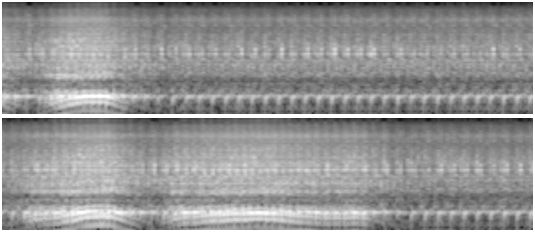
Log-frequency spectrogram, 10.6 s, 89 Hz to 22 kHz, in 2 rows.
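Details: 1989 VW Jetta mk2 diesel, 5-speed, about 118,000 miles, revived after sitting about 14 years, on new fuel and a new battery: catches, settles to a steady idle, a few quick revs rise and fall cleanly; runs even and healthy.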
